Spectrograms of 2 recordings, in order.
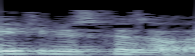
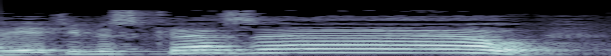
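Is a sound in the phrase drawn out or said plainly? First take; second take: plainly; drawn out. First: The phrase is said plainly with no lengthening. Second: A sound in the phrase is drawn out. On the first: "Не говорится просто" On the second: "Он тянет"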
